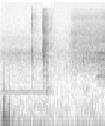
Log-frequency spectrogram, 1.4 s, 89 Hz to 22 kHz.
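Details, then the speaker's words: Miele W2839 washing machine in its service test program, component test m24 P2: light mechanical ticking from the detergent dispenser as it steps and takes in water; normal operation. "bakın deterjanlık tıkır tıkır ses gelmeye başladı su istiyor"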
